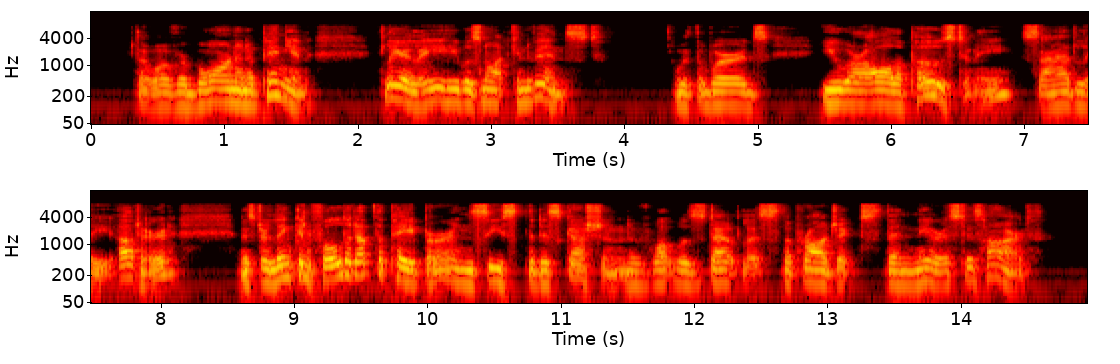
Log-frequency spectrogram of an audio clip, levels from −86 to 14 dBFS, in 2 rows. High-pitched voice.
No: low, 135 Hz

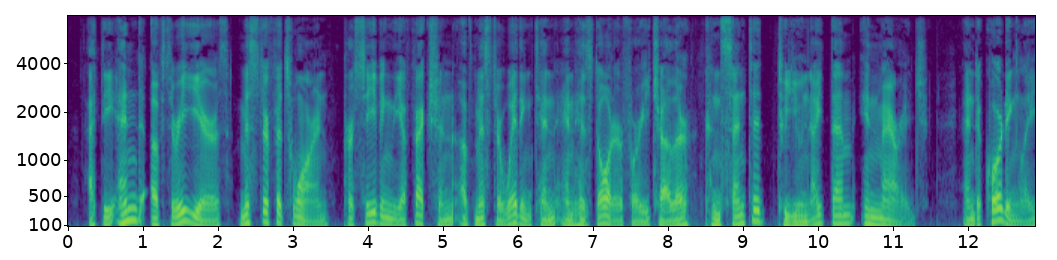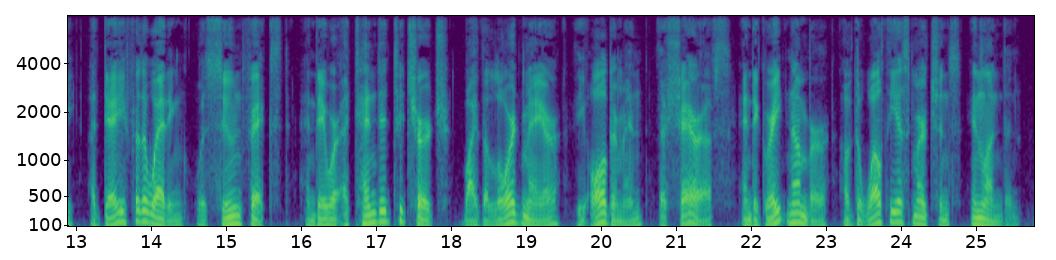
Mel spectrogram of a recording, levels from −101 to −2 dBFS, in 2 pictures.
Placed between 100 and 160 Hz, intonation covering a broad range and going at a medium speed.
No: very low, 90 Hz; wide, 6.4 semitones; average, 145 wpm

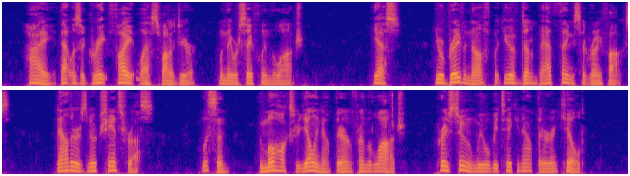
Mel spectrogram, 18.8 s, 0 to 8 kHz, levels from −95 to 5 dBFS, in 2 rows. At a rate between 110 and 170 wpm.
No: average, 190 wpm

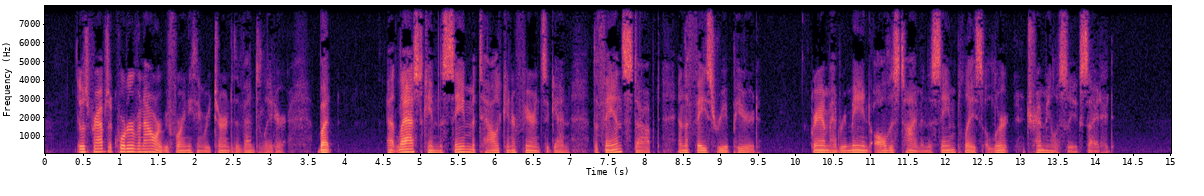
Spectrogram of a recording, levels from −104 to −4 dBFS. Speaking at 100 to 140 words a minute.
No: average, 175 wpm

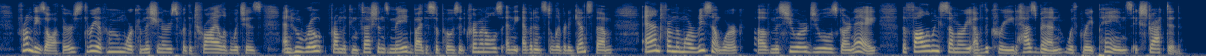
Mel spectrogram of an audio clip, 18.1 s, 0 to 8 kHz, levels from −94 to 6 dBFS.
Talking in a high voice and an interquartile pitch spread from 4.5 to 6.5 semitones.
Yes: high, 195 Hz; average, 5.1 semitones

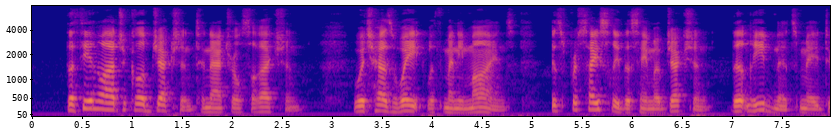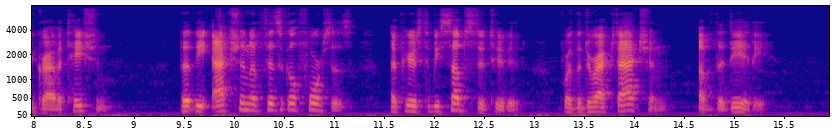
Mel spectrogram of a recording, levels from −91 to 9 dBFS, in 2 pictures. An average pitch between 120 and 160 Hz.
Yes: medium, 140 Hz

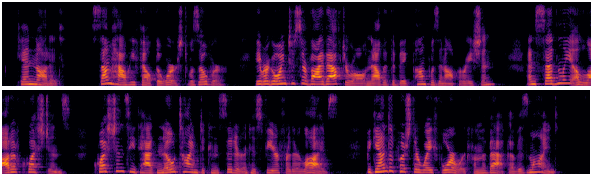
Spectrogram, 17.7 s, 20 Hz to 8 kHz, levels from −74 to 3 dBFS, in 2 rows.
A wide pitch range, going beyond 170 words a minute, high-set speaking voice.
Yes: wide, 6.3 semitones; average, 180 wpm; high, 220 Hz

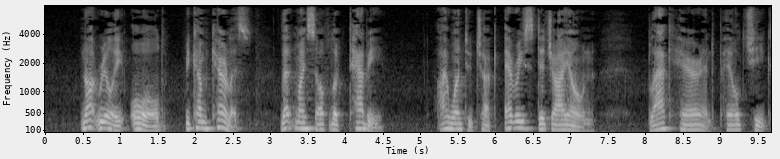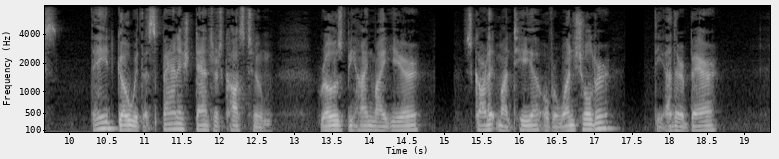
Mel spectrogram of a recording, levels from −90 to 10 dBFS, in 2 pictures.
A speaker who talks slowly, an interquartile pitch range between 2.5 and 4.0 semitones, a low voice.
No: slow, 125 wpm; average, 4.4 semitones; low, 115 Hz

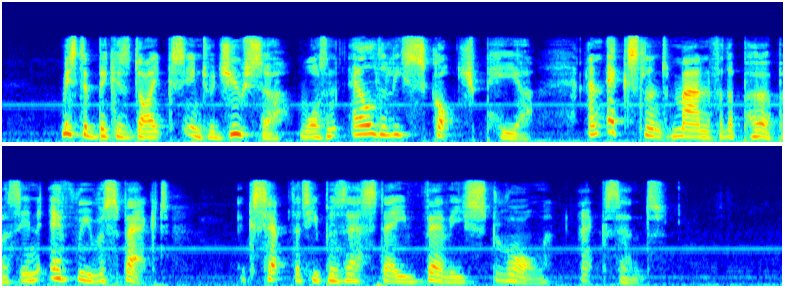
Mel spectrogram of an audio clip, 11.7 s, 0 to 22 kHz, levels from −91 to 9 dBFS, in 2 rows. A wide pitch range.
Yes: wide, 5.9 semitones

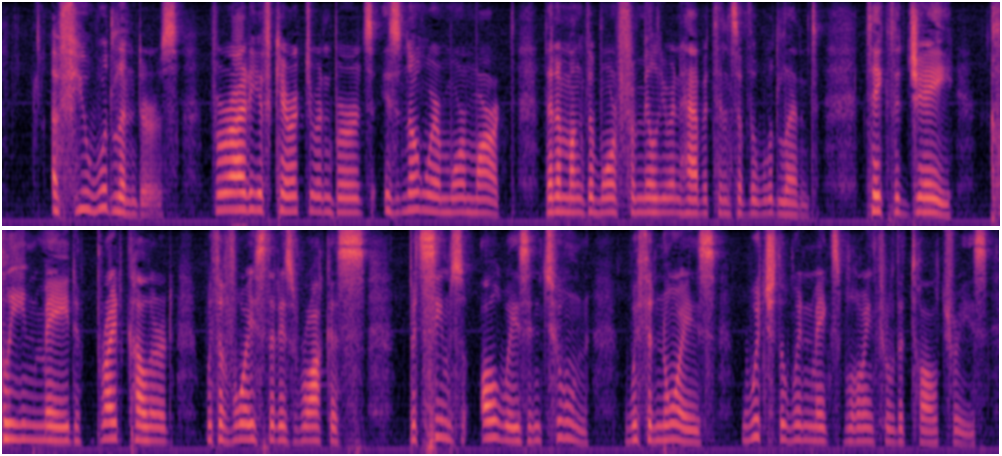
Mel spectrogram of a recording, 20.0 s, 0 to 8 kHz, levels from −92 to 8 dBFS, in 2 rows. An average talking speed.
Yes: average, 155 wpm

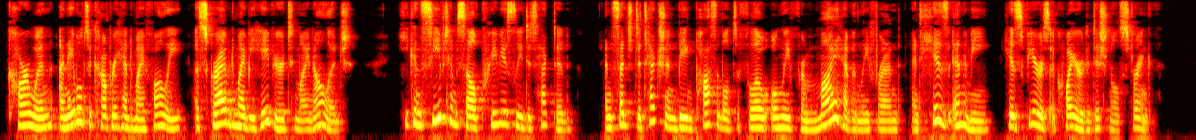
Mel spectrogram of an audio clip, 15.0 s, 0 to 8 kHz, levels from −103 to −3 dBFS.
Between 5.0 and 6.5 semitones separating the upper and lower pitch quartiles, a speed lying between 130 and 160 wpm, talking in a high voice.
No: wide, 5.6 semitones; average, 150 wpm; medium, 180 Hz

